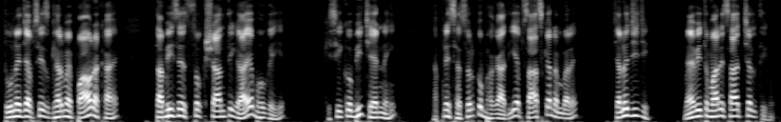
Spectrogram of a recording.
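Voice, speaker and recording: A man voicing a quick-tempered, bitter middle-aged mother in a spoken story, scolding her son and his wife. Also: medium pitch, dry recording, clean studio sound, natural voice. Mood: angry.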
